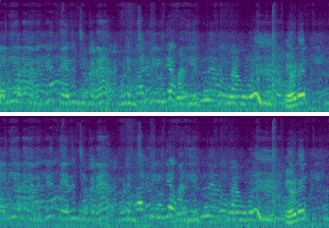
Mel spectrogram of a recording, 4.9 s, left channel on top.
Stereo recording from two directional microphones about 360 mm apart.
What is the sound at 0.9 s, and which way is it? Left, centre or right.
Speech, centre.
